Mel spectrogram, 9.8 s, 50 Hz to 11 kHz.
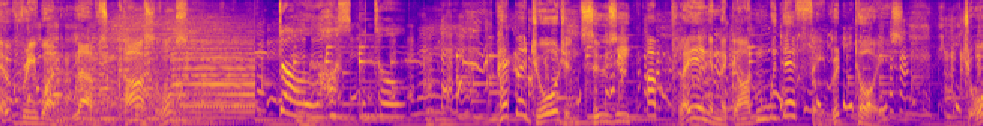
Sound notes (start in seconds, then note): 4.3 kids laughing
